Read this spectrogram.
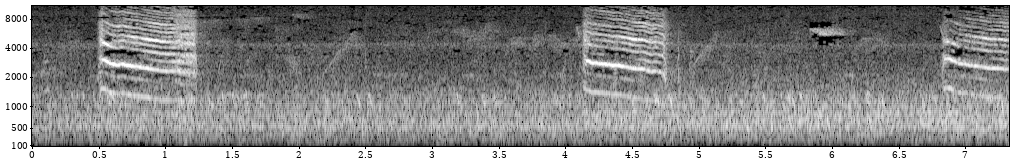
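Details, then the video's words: Caged red-whiskered bulbul used as a decoy bird to lure wild bulbuls into traps, giving three harsh, buzzy, rich-toned calls of under a second each, spaced about three seconds apart, over a steady background hiss. "Tiếng chim chào mào mồi"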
